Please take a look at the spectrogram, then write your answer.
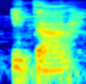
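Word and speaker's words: η: So the efficiency, which is represented with this symbol, which is pronounced as eta, okay, is equal to the work output over heat input.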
